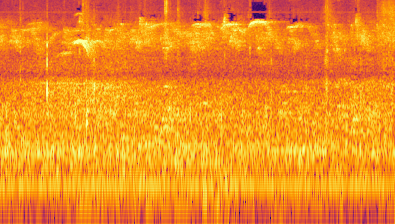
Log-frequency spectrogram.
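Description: Faint outdoor ambience: a steady low hum under scattered high, short bird chirps.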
